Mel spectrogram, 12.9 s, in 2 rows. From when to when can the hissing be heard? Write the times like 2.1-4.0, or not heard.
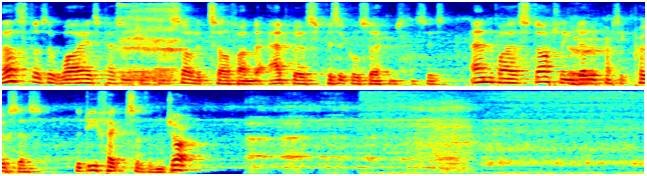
10.0-12.8.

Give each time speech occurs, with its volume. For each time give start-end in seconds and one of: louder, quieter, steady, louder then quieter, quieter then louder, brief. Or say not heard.
0.0-8.3 steady.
